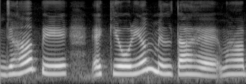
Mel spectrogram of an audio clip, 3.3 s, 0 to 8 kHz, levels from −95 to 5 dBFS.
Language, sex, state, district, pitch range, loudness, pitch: Hindi, female, Jharkhand, Garhwa, 245-265 Hz, -14 LUFS, 250 Hz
